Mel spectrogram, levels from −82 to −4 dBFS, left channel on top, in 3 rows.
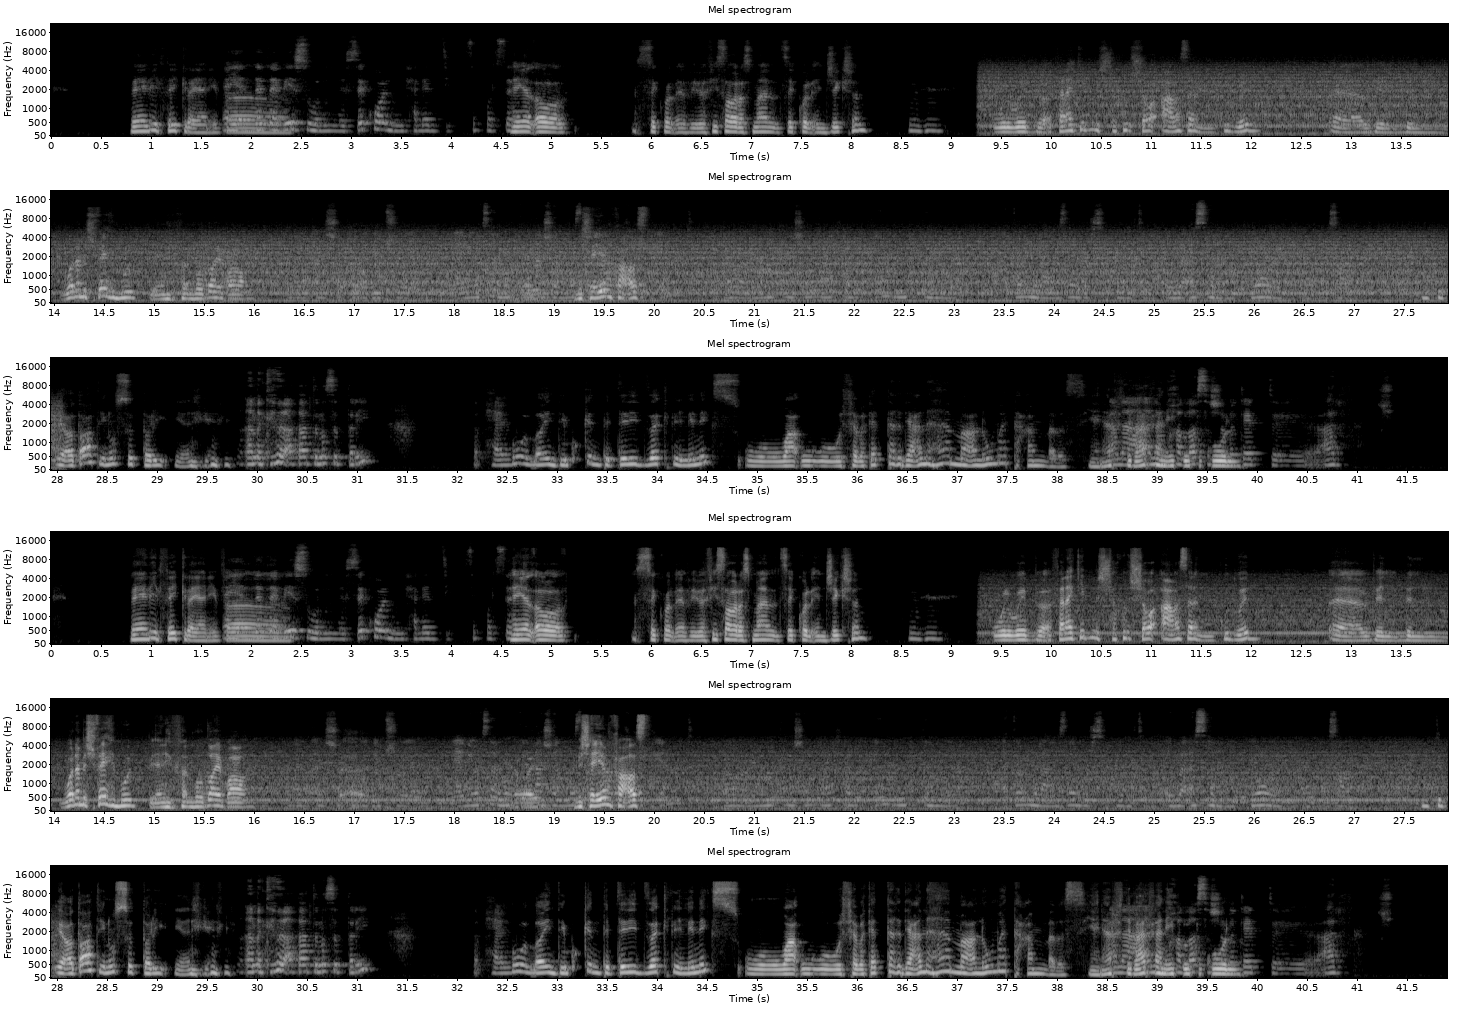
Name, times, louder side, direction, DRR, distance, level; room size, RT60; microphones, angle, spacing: voice 1, 0.8-2.4 4.6-5.2 5.8-8.2 9.4-12.1 12.8-16.0 16.8-17.1 18.5-19.9 27.7-29.6 32.5-39.2 39.5-39.8, right 4 dB, 60° right, 0.4 m, -32 dB
voice 2, 1.7-4.7 8.6-8.9 13.0-13.4 15.4-15.9 16.3-20.3 20.7-27.0 29.8-31.6 32.2-32.6 38.5-41.3, right 1 dB, 5° right, 0.5 m, -44 dB
sound 1, 9.2-28.1, left 3 dB, 80° left, 0.9 m, -41 dB
4.7 x 2.6 x 2.7 m
head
